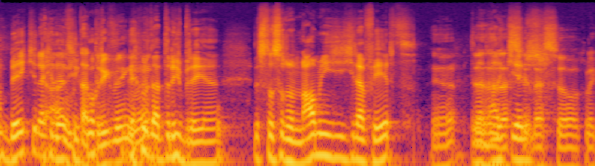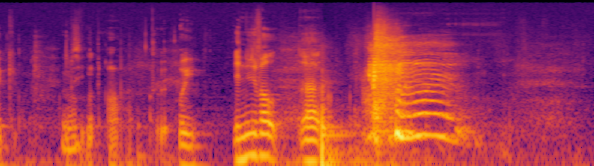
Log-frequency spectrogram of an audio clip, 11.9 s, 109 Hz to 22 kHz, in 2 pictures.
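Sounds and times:
speech: 0.0 - 10.6
laughter: 0.7 - 2.2, 9.6 - 10.8
single forceful sneeze: 9.6 - 10.8.

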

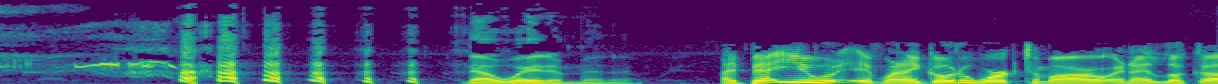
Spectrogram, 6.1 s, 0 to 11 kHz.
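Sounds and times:
mice singing: 0.0 - 0.9
laughter: 0.2 - 2.6
speech: 2.3 - 6.0.

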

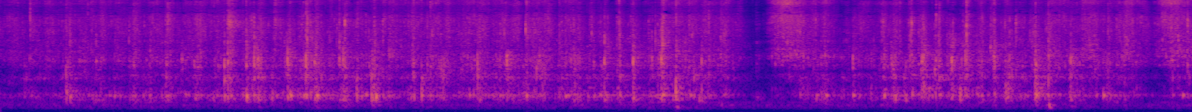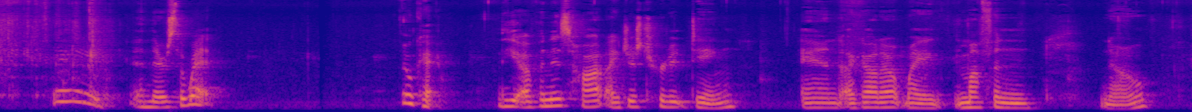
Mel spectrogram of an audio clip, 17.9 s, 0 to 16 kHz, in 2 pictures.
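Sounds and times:
whisk beating pumpkin batter in a bowl: 0.0 - 9.9
speech: 9.5 - 10.6, 12.0 - 17.8.

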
